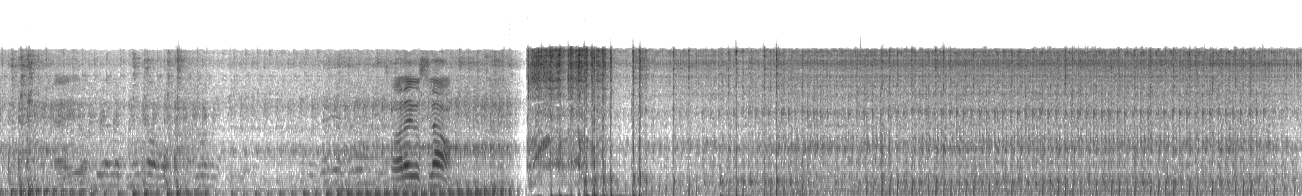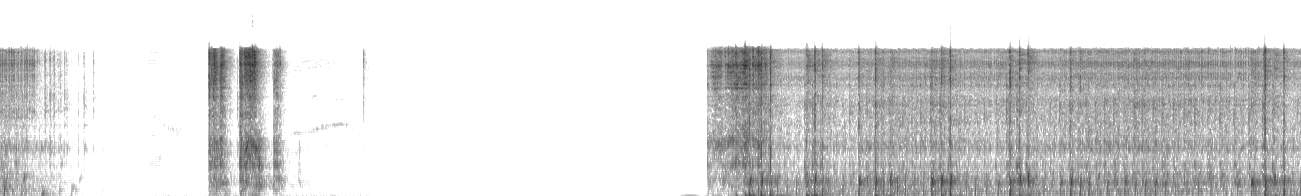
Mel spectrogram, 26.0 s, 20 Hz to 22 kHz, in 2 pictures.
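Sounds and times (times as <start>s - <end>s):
single-cylinder diesel engine running: 0.0s - 13.8s, 20.1s - 26.0s.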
